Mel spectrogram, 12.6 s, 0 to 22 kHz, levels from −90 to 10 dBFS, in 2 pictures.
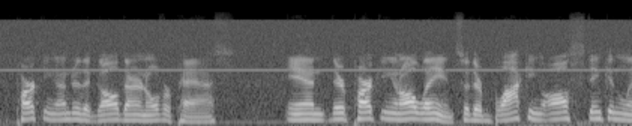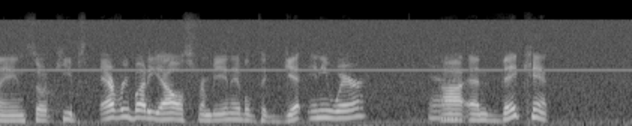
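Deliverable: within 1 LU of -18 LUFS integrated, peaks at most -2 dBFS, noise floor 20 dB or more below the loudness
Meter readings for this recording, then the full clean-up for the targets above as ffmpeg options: steady tone 2600 Hz; tone level -36 dBFS; noise floor -36 dBFS; noise floor target -41 dBFS; loudness -20.5 LUFS; peak -2.5 dBFS; loudness target -18.0 LUFS
-> -af "bandreject=f=2.6k:w=30"
-af "afftdn=nr=6:nf=-36"
-af "volume=2.5dB,alimiter=limit=-2dB:level=0:latency=1"

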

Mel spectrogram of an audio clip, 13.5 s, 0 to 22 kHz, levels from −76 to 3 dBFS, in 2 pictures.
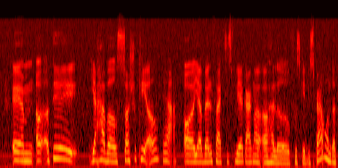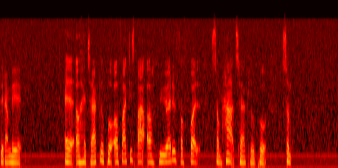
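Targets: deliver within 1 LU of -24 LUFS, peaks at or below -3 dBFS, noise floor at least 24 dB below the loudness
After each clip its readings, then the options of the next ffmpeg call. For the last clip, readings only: hum 50 Hz; harmonics up to 300 Hz; hum level -45 dBFS; noise floor -44 dBFS; noise floor target -55 dBFS; loudness -31.0 LUFS; peak -14.5 dBFS; loudness target -24.0 LUFS
-> -af "bandreject=f=50:t=h:w=4,bandreject=f=100:t=h:w=4,bandreject=f=150:t=h:w=4,bandreject=f=200:t=h:w=4,bandreject=f=250:t=h:w=4,bandreject=f=300:t=h:w=4"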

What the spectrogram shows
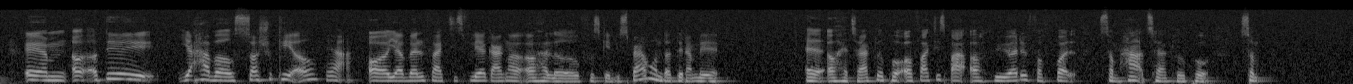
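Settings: hum none; noise floor -47 dBFS; noise floor target -55 dBFS
-> -af "afftdn=nr=8:nf=-47"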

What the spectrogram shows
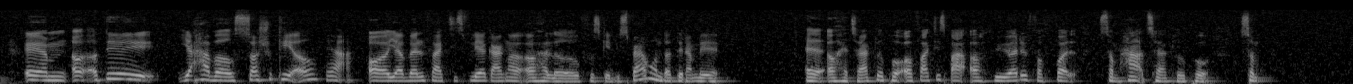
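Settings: noise floor -53 dBFS; noise floor target -56 dBFS
-> -af "afftdn=nr=6:nf=-53"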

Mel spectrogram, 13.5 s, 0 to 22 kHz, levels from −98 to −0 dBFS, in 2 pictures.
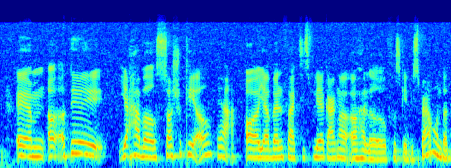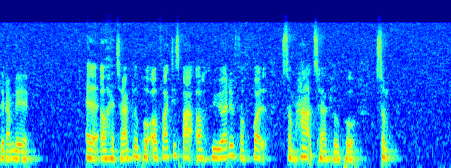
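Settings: noise floor -58 dBFS; loudness -31.5 LUFS; peak -15.5 dBFS; loudness target -24.0 LUFS
-> -af "volume=7.5dB"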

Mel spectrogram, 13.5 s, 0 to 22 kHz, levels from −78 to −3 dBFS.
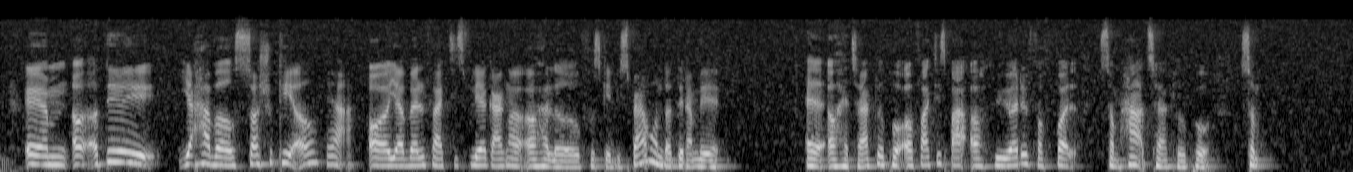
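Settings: loudness -24.0 LUFS; peak -8.0 dBFS; noise floor -50 dBFS

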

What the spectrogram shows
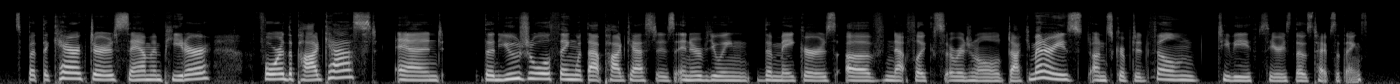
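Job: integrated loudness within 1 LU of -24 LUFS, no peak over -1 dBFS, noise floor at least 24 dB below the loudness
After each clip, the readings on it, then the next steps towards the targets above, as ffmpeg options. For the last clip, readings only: loudness -20.5 LUFS; peak -4.5 dBFS; loudness target -24.0 LUFS
-> -af "volume=-3.5dB"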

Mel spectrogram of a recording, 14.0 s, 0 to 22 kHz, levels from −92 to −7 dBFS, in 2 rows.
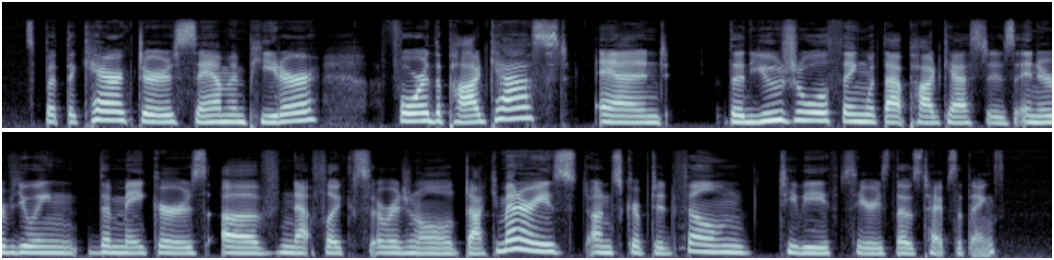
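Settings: loudness -24.0 LUFS; peak -8.0 dBFS; noise floor -65 dBFS

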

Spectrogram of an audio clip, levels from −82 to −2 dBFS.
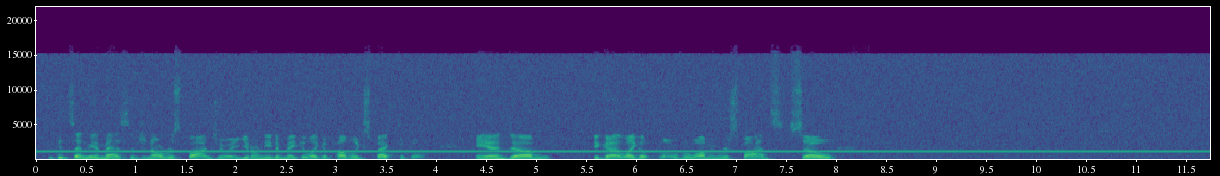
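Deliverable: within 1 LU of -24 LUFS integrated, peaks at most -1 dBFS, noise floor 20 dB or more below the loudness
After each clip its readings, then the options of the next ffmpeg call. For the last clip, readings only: steady tone 1200 Hz; tone level -36 dBFS; noise floor -38 dBFS; noise floor target -52 dBFS; loudness -32.0 LUFS; peak -14.0 dBFS; loudness target -24.0 LUFS
-> -af "bandreject=f=1.2k:w=30"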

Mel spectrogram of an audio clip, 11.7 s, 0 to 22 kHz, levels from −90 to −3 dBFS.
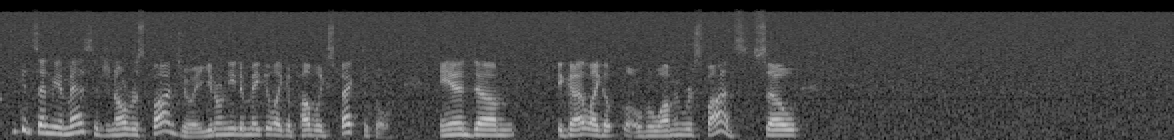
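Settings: steady tone none; noise floor -46 dBFS; noise floor target -53 dBFS
-> -af "afftdn=nr=7:nf=-46"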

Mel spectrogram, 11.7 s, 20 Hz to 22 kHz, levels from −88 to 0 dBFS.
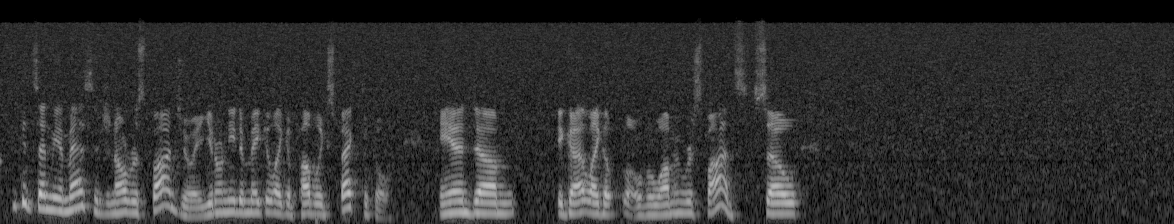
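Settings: noise floor -52 dBFS; loudness -31.5 LUFS; peak -15.0 dBFS; loudness target -24.0 LUFS
-> -af "volume=7.5dB"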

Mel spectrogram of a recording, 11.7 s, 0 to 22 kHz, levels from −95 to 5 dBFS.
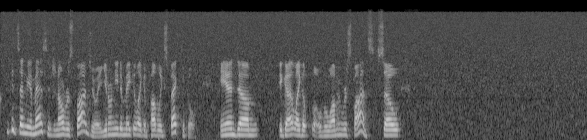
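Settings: loudness -24.0 LUFS; peak -7.5 dBFS; noise floor -44 dBFS

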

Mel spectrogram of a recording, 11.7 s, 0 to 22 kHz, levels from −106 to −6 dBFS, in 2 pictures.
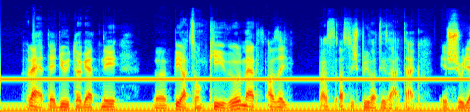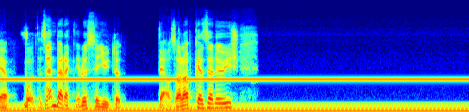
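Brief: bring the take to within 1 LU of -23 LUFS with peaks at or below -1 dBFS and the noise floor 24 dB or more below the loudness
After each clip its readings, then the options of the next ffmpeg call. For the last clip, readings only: hum 60 Hz; harmonics up to 300 Hz; hum level -30 dBFS; steady tone 1200 Hz; tone level -31 dBFS; loudness -25.5 LUFS; peak -6.5 dBFS; loudness target -23.0 LUFS
-> -af "bandreject=f=60:t=h:w=6,bandreject=f=120:t=h:w=6,bandreject=f=180:t=h:w=6,bandreject=f=240:t=h:w=6,bandreject=f=300:t=h:w=6"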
